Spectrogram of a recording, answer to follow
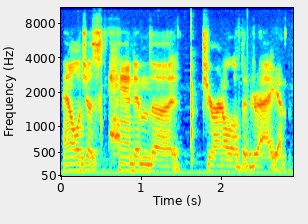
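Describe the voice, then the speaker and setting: A man's voice: mid-range voice, fairly even intonation, normal speed, fairly bright tone, soft background music. Man playing tabletop game, slightly dull mic. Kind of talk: casual game talk, describing character's actions.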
